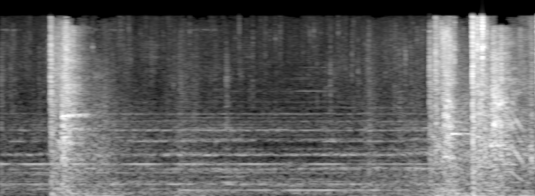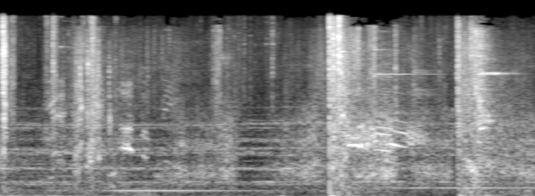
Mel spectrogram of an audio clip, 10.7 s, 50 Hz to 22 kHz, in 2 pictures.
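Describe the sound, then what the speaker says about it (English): Gunfire in the game Fallout 4 comes as scattered heavy booms and thuds over a constant game ambience, several loud shots spaced across the stretch, with someone talking in between. "Who the hell is shooting at me?"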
